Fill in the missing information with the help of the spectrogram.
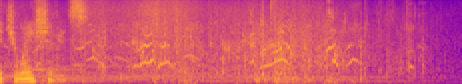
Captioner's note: screams, gasping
